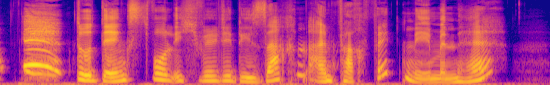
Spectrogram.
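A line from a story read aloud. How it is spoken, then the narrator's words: Giggling little fellow. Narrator (German): kicherte das Kerlchen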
